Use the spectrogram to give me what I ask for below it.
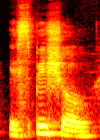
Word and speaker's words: special: طبعا السي هنا مش هنطقها س او كاف كالمعتاد. هنا تركيبه مع بعض لما بيجوا مع بعض كده كباكدج بتنطق شين زيها زي الاس اتش السي اي والسي اي اي والسي اي او يلا بينا كده نشوف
